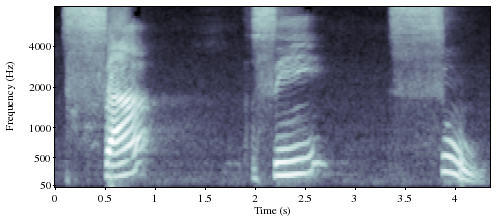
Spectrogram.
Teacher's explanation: ujung lidah bertemu gigi seri bawah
